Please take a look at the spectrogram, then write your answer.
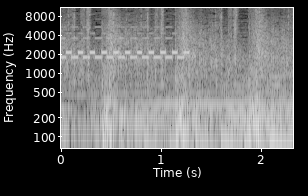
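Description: A payphone by the mall in Washington rings in a video game. A rapid electronic trill repeats for about a second, then stops, leaving muffled game background noise.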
